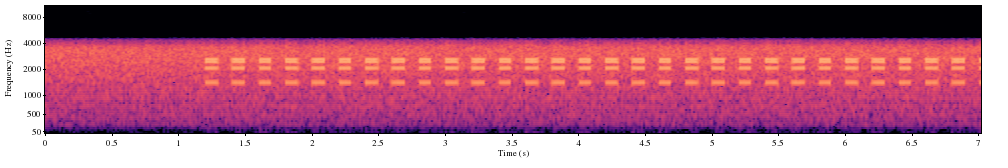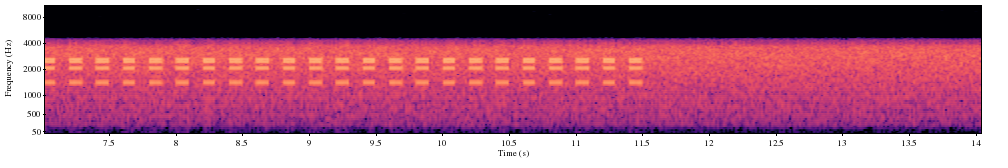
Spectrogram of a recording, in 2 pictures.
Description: Telephone call progress tone (North American plan), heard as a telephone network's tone, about 1400, 2050, 2450, 2600 Hz, 0.1 s on and 0.1 s off, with phone line noise. Off-hook warning tone.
